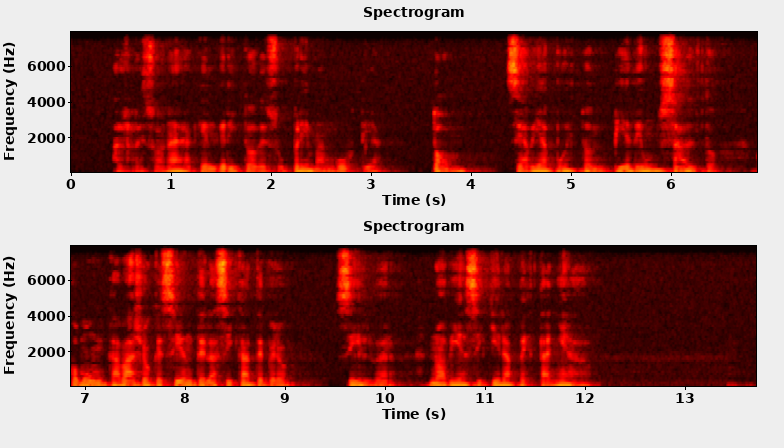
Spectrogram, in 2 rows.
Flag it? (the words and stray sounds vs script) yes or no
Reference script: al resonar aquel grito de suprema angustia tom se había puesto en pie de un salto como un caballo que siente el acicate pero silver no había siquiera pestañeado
no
